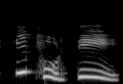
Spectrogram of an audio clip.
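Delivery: ordinary delivery, nothing marked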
